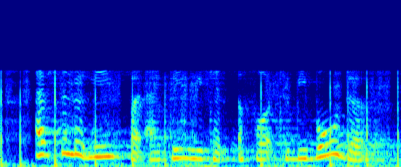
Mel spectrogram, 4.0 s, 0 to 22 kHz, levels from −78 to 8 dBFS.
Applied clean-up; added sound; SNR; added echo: none; Writing; 12 dB; reverberation time 2.7 s.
